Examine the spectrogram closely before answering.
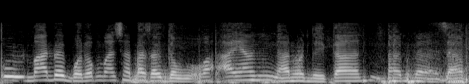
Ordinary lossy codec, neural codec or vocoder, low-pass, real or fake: none; codec, 16 kHz, 0.5 kbps, X-Codec, HuBERT features, trained on general audio; 7.2 kHz; fake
